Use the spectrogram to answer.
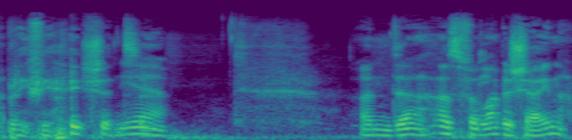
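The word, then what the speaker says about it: Labuschagne: yeah and as for labor Shane rhymes with champagne he just gave up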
